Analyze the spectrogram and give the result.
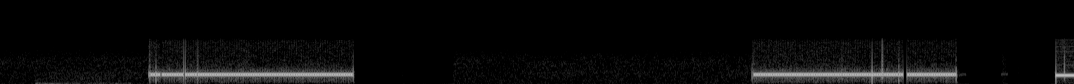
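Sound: telephone dial tone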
